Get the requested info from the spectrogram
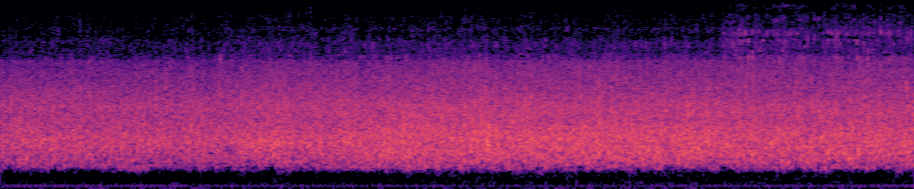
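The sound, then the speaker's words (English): A steady, even wash of rushing water from a creek, Hope Creek, fills the whole recording, a broad hiss with no pauses or distinct events. No voices are heard. “I was weary, but not too weary to go down to Hope Creek to see if I could catch a fish to go along with my beans.”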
